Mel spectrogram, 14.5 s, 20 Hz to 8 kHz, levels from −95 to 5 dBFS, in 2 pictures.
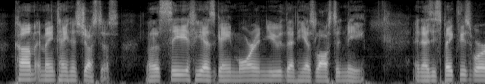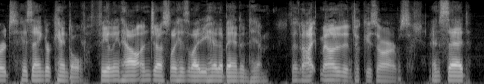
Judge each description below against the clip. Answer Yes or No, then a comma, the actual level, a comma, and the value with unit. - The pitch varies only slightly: Yes, narrow, 1.6 semitones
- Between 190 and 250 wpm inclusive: Yes, average, 195 wpm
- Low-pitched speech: Yes, low, 115 Hz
